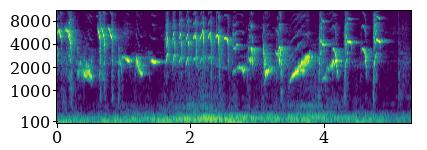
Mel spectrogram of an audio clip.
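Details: Greater green leafbird song used to train other birds: a varied, rapid medley of high whistles, sharp downslurs, rising sweeps and chattering phrases, with low background rumble.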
